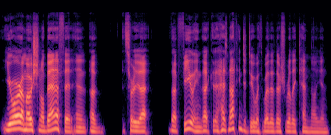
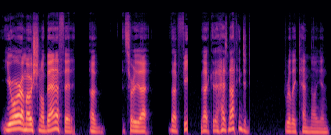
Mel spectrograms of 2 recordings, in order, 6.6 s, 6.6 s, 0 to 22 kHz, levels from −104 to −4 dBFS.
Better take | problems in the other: first | audio cutting out; at 1.5 s, at 3.5 s and at 5 s for 0.5 s

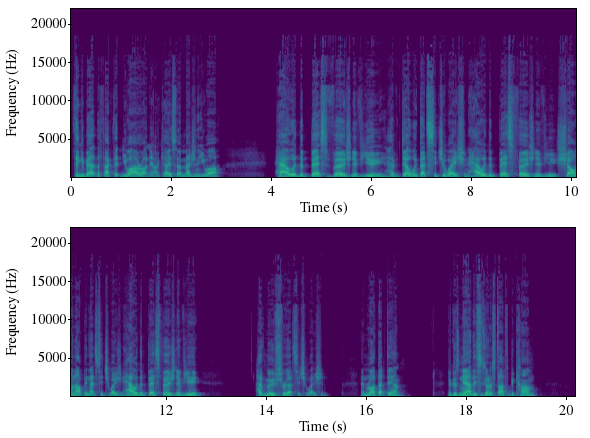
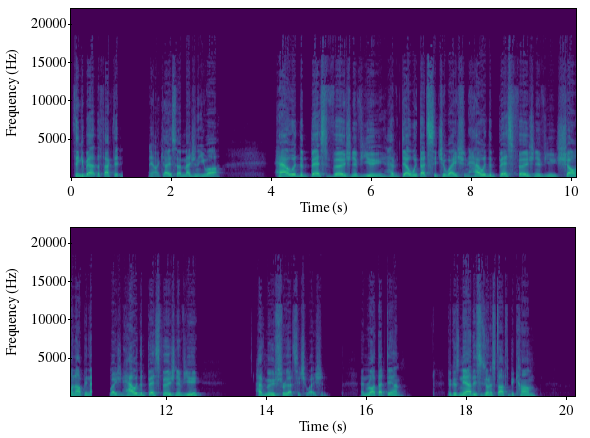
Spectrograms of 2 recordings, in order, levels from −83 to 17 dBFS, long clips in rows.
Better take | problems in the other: first | audio cutting out; at 1 s for 0.5 s and at 11 s

